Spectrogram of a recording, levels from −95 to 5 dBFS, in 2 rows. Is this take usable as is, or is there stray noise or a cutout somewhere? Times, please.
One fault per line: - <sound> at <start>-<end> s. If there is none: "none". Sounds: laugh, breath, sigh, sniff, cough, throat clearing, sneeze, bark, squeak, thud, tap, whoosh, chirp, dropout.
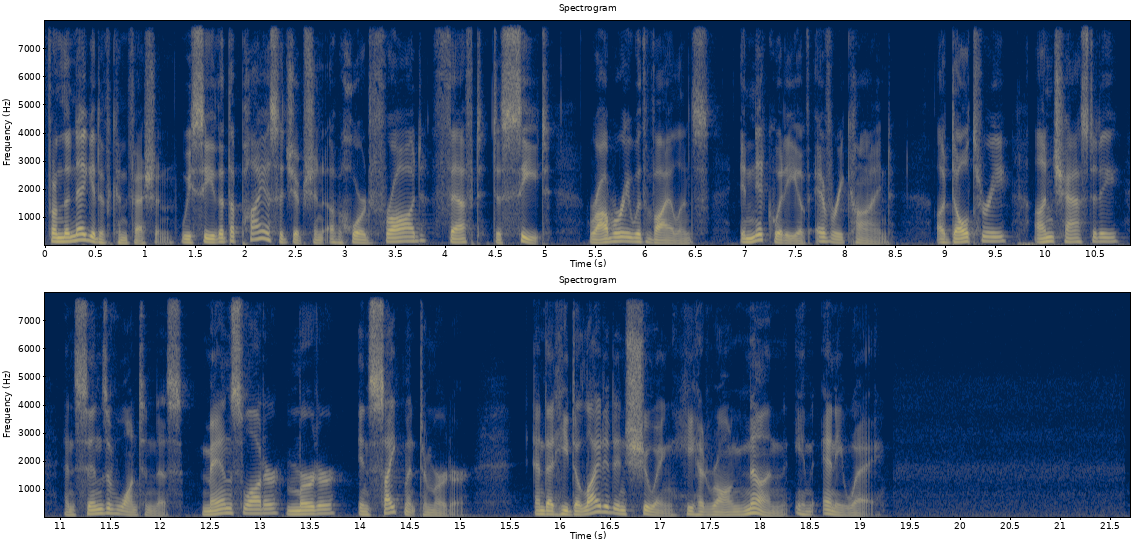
none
